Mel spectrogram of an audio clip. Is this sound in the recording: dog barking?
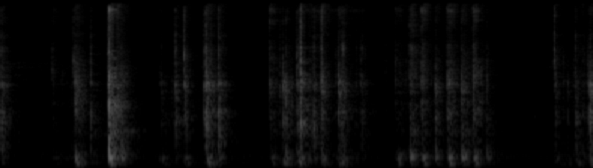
no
